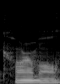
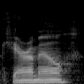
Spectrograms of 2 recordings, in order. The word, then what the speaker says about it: caramel: I love how Americans say caramel instead of caramel.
